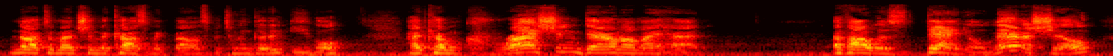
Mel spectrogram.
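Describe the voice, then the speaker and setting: Someone reading a novel aloud in an animated, theatrical way, with chatty asides to the listener. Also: mid-range voice, far from the mic, rough recording.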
